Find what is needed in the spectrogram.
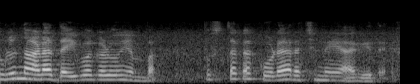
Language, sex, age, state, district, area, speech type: Kannada, female, 45-60, Karnataka, Kolar, urban, spontaneous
